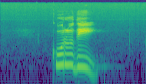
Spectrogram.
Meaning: 1. blood 2. planet Mars 3. red colour 4. brain
- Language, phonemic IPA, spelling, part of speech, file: Tamil, /kʊɾʊd̪iː/, குருதி, noun, Ta-குருதி.ogg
